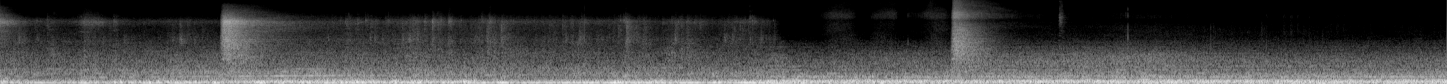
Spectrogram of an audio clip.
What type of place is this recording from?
bus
